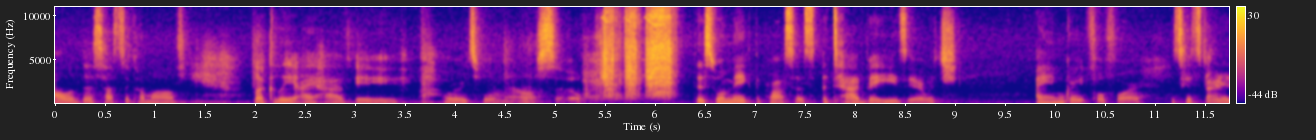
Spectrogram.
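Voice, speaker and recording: Over noticeable background noise, a woman with a fairly high pitch speaks at a fairly slow pace with fairly even intonation and long, frequent pauses. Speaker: car DIY vlogger. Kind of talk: casual vlog tutorial. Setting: outdoors.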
